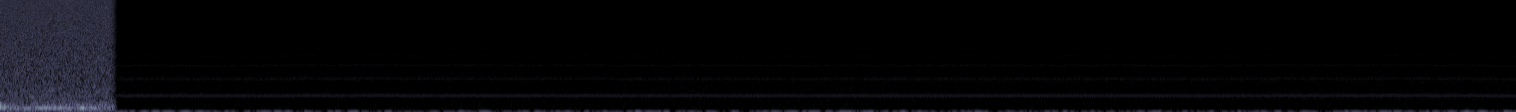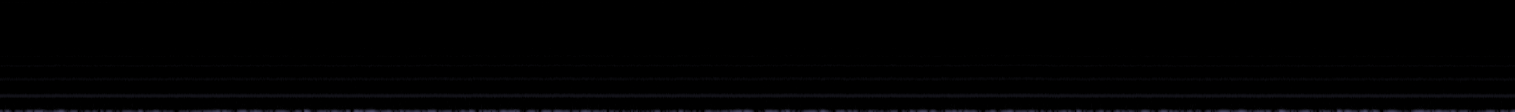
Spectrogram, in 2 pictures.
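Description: About a second of room noise from the committee hall, cut off suddenly; then near silence on the feed with a faint, steady electronic tone, a mid-pitched hum with several overtones.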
